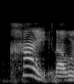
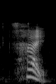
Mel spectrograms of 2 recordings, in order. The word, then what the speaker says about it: 菜: 好, 菜, 菜, 菜 라는 이 단어를 카이라고 읽으시면 절대 안 돼요. C는 츠 발음입니다. 차이.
